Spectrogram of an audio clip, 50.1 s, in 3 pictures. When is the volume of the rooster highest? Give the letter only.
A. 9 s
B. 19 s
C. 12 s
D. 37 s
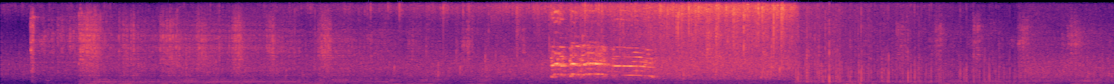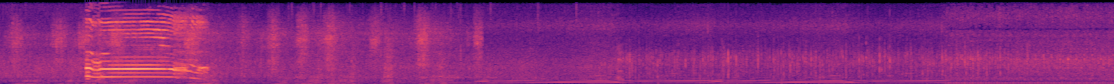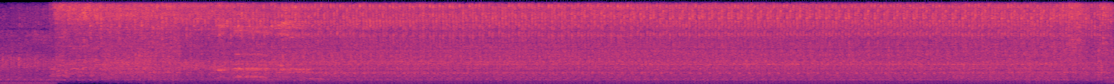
B.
